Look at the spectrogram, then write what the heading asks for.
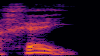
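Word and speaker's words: γῆ: los mundos habría usado la palabra griega G pronunciada gei que se refiere al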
